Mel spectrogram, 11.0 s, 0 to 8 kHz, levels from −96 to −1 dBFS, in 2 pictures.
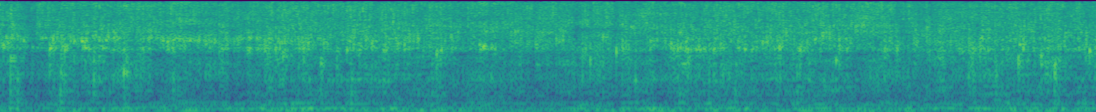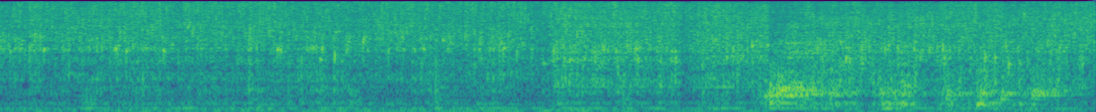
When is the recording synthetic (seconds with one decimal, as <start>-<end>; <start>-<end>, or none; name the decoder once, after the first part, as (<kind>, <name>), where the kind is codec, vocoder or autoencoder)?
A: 0.6-1.4 (codec, SNAC); 2.2-3.4; 4.3-5.1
